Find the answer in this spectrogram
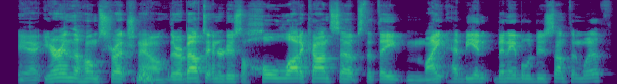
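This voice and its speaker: Very fast and with hardly any pauses, a man talks with an American accent. His fairly high voice keeps a fairly even intonation. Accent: Southern US, comes out at times. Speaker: gaming podcast co-host. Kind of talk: casual chat.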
